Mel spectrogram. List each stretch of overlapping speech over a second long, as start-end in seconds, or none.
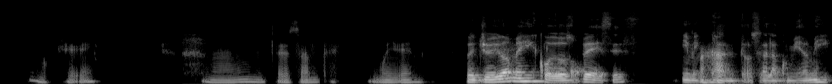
none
